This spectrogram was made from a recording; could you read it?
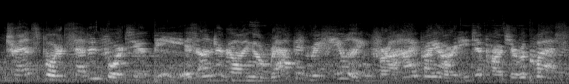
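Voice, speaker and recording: A woman voicing a spaceport announcer in a video game, making formal announcements over a loudspeaker in a flat, commanding delivery. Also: on the low side, fairly quick, echoey room, far from the mic, lo-fi sound, music in the background. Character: stern female spaceport announcer issuing orders. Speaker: spaceport public address announcer.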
